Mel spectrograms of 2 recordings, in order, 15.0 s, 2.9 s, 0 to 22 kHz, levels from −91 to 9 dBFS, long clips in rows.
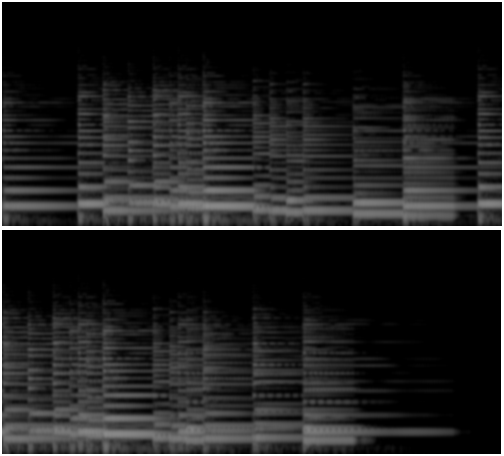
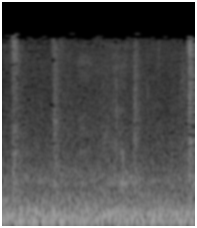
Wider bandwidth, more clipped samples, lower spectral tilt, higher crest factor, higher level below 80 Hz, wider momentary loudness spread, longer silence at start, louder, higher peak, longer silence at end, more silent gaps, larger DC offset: second, 9.4 kHz vs 14 kHz; neither; about the same, -6 dB/octave vs -5 dB/octave; about the same, 18 dB vs 16 dB; second, -68 dBFS vs -36 dBFS; first, 13 LU vs 2 LU; about the same, 0 s vs 0 s; second, -44 LUFS vs -31 LUFS; second, -26 dBFS vs -14 dBFS; first, 0.85 s vs 0 s; neither; neither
